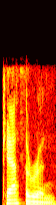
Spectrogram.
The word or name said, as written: Mount Catherine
